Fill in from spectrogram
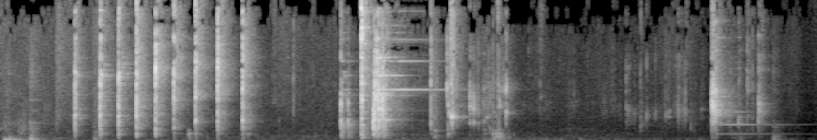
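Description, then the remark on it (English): Rapid, regular metallic clinks of a fork against a bowl as three eggs are beaten, about a dozen sharp taps in a row, then a louder clattering scrape and a few scattered clinks with a brief ringing tone. “Okay, so I'll just get a bowl to whip up the eggs.”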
